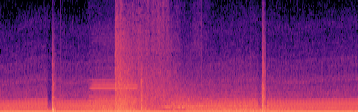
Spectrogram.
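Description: A car engine hums steadily, its pitch dipping briefly before rising again.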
